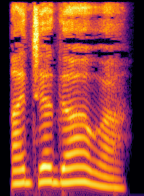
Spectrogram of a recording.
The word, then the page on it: ಅಜಕವ: Kannada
